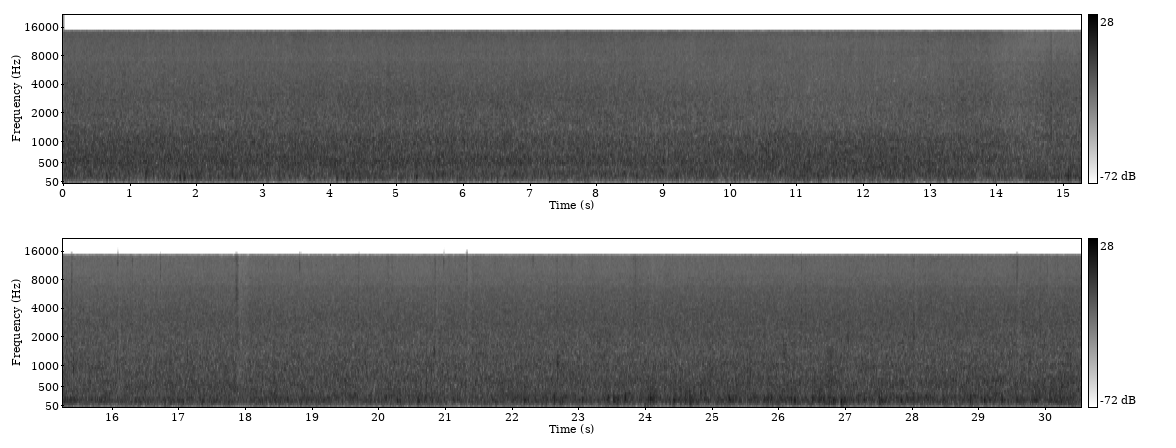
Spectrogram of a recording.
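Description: A woodland stream in full flood: fast, muddy brown floodwater rushing in a loud, steady wash of noise.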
